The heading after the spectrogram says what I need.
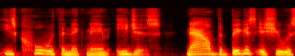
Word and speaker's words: Aegis: Aegis is supposedly the name of Zeus's shield, and the way you say it is Aegis, with a strong emphasis on the G.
